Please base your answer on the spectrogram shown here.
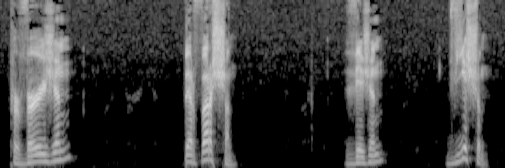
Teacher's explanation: Now we have the zh becoming sh.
